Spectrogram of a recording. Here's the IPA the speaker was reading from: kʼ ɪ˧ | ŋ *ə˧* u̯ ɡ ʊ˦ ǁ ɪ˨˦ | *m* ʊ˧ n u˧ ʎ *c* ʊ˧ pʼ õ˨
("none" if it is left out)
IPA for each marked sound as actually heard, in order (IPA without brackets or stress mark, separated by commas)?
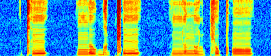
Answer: ə˧, ɲ, c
